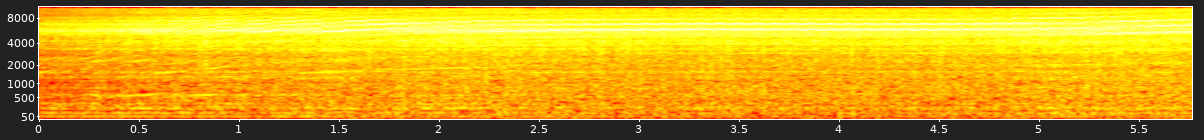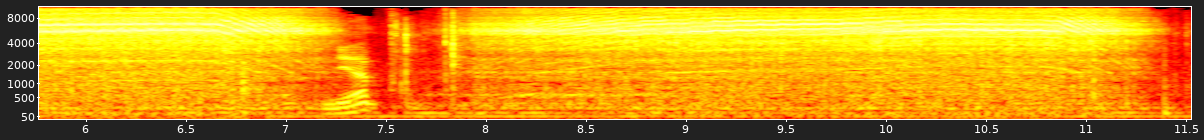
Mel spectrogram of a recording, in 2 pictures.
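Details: Singer model 413 vintage sewing machine motor after belt replacement and tension adjustment: a high, steady whir holds even pitch, stops briefly, then spins back up smoothly with no slipping or chatter; normal motor run.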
